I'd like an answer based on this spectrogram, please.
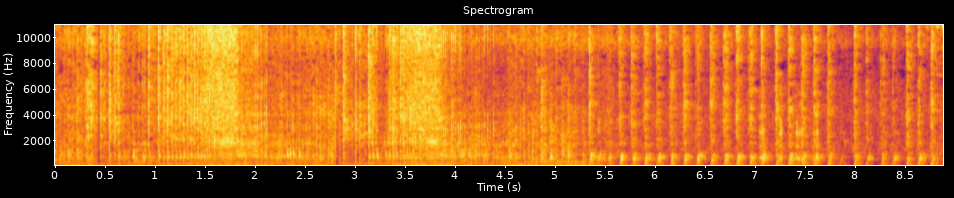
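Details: Lifan 110 semi-automatic engine with kick start, freshly swapped into a Honda C90 with a new NGK CR7HS plug: loud revving settles into a steady, even single-cylinder putter of about four beats a second; normal idle.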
